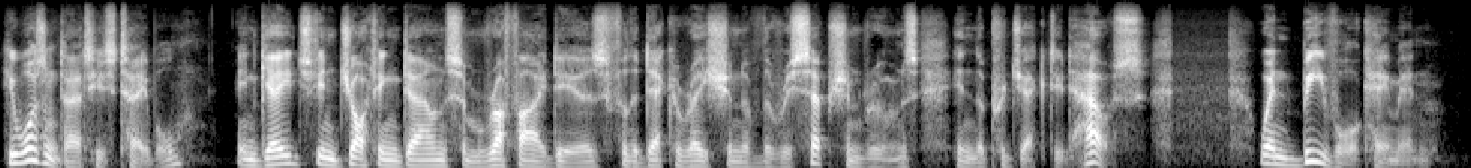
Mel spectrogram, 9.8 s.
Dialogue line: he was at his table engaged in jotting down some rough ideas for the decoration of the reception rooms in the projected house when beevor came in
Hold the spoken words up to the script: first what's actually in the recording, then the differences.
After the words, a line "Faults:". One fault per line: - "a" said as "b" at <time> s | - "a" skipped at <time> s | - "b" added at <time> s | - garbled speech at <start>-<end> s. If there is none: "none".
he wasn't at his table engaged in jotting down some rough ideas for the decoration of the reception rooms in the projected house when beevor came in
Faults:
- "was" said as "wasn't" at 0.1 s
